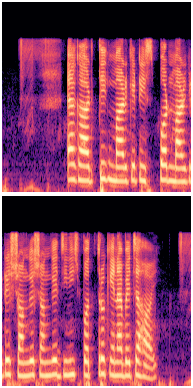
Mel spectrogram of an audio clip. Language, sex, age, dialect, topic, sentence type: Bengali, female, 25-30, Northern/Varendri, banking, statement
